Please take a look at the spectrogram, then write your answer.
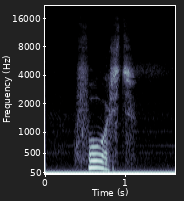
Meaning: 1. Voorst (a village and municipality of Gelderland, Netherlands) 2. a hamlet in Oude IJsselstreek, Gelderland, Netherlands 3. a hamlet in Roerdalen, Limburg, Netherlands
- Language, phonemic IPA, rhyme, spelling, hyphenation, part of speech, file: Dutch, /voːrst/, -oːrst, Voorst, Voorst, proper noun, Nl-Voorst.ogg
